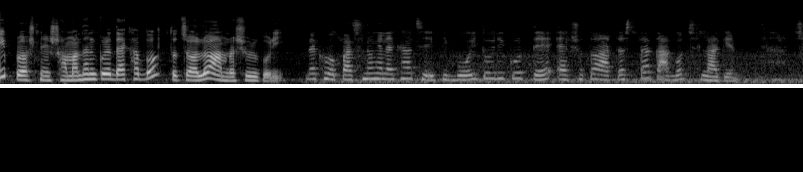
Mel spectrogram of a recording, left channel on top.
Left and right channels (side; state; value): right; silent; digital silence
